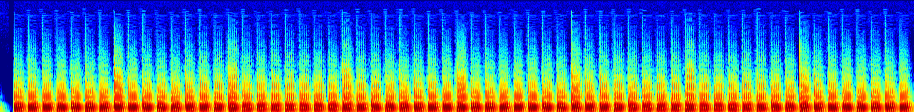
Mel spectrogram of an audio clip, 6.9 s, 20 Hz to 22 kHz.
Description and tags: This loop has been created using program garageband 3 and plug inNative Fm8 of the Instruments using the harpist of the same one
